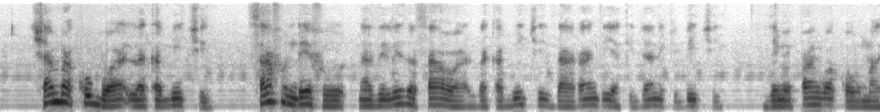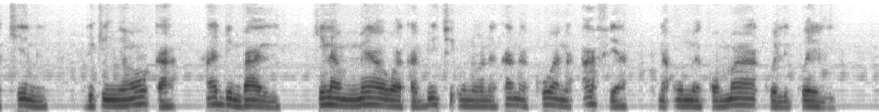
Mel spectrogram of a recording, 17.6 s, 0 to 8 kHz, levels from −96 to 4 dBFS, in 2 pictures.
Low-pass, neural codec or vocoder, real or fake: 7.2 kHz; codec, 16 kHz, 6 kbps, DAC; fake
